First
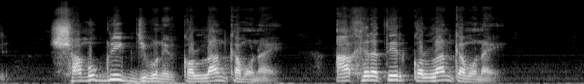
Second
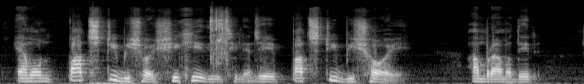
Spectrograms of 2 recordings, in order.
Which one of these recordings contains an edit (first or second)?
second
